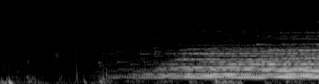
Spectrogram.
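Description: Music plays through small laptop speakers and slowly grows louder.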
